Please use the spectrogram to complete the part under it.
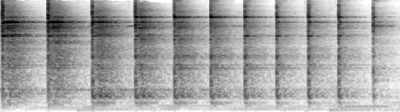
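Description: A seal driver struck repeatedly with a hammer to seat a motorcycle wheel seal: about eleven loud, sharp metallic blows in an even, fairly quick rhythm, each ringing briefly, close and with no talk.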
